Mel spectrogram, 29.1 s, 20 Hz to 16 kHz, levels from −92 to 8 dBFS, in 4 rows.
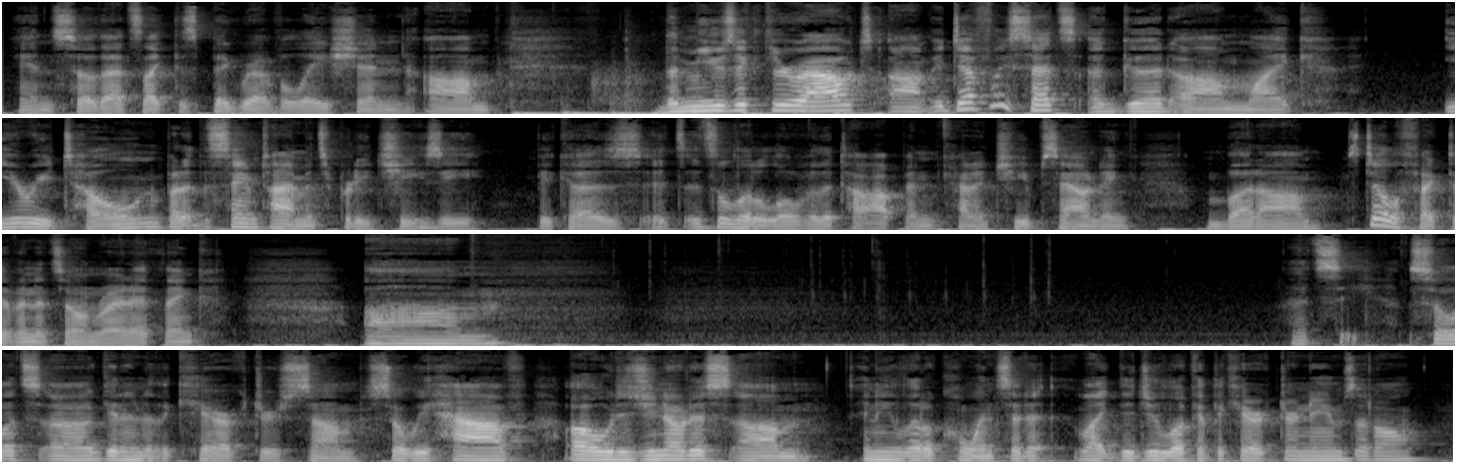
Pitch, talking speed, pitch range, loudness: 110 Hz, 175 wpm, 90-125 Hz, -25 LUFS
